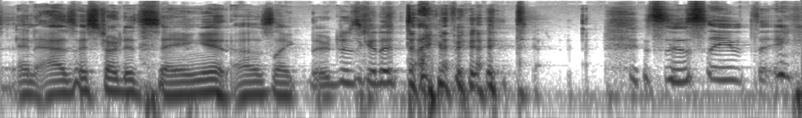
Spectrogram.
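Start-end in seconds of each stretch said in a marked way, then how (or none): 2.0-5.3 high giggly words; laughing. Retold or imitated. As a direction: crack up while saying it. Laughing at own joke.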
